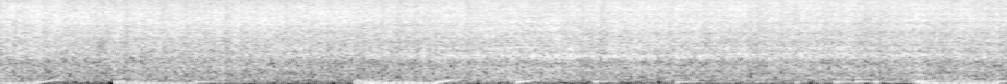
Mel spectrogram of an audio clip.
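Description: Yogurt added to a hot pan with salt, a loud, dense, steady sizzle and hiss close by throughout, with a low rumbling hum underneath.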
